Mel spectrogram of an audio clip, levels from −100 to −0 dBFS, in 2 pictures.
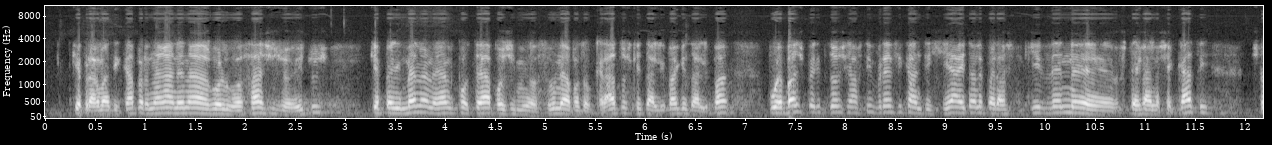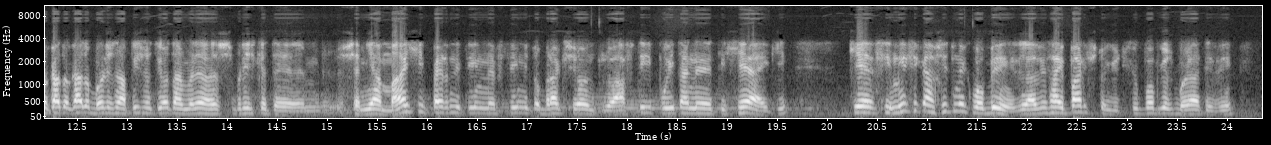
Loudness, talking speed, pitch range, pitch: -17 LUFS, 170 wpm, 145-170 Hz, 155 Hz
